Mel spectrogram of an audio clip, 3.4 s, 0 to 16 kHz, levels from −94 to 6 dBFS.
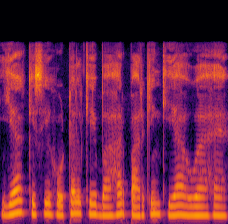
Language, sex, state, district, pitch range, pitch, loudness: Hindi, male, Jharkhand, Palamu, 150-175 Hz, 160 Hz, -17 LUFS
